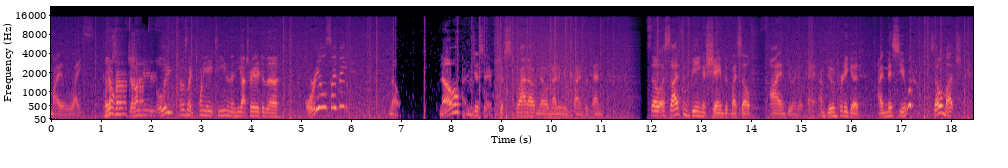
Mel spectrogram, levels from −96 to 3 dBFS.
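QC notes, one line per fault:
1.33–2.21 s, 11.57–12.07 s, 14.04–14.33 s: AAC frame loss with concealment. The decoder rebuilds missing frames from the last good spectrum, leaving smeared, phasey patches. The first gap totals 0.47 s of loss scattered over 0.77 s, with the longest run around 150 ms. Later gaps fall between "gonna try and pretend" and "aside from being ashamed", and just before "I am doing okay".
6.86–8.87 s: overdone noise removal. Noise reduction set too strongly pulls individual bands down whenever they approach its noise estimate. The room noise, about 14 dB below the speech, drops and breaks up into twinkling specks, right up to "just flat out no".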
